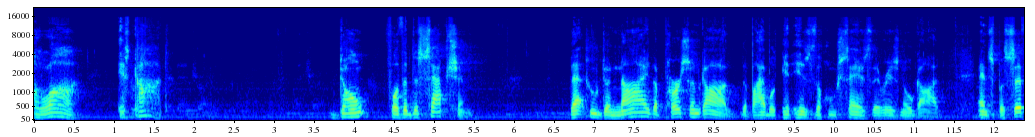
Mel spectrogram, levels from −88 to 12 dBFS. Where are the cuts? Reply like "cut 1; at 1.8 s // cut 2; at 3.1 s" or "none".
cut 1; at 1.2 s // cut 2; at 4.2 s // cut 3; at 6.9 s // cut 4; at 8.3 s // cut 5; at 9.3 s // cut 6; at 9.8 s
